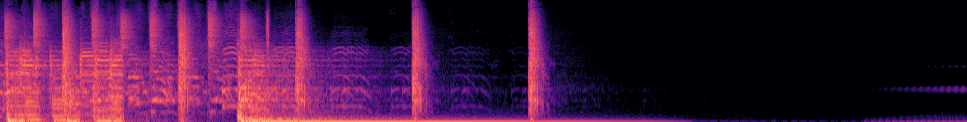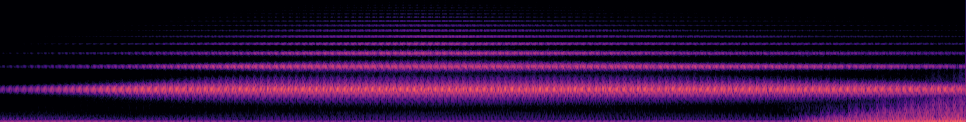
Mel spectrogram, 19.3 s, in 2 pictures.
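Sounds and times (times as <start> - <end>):
instrumental music: 0.0 - 5.9.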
